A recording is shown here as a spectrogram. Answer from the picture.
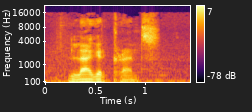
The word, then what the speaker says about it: Lagercrantz: David Lagercrantz. Algo así. Es que. – Pues nada más acuérdate de la cerveza Lager y ya. Lagercrantz.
